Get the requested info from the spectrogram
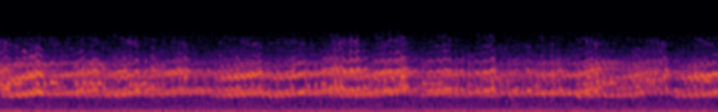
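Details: Chorus of Mountain brown frogs, Rana ornativentris, recorded in Kumamoto's Kuma Basin, Japan. Many animals call at once in a continuous, throbbing mass of short croaking notes. Loudness swells and dips slightly but never stops.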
